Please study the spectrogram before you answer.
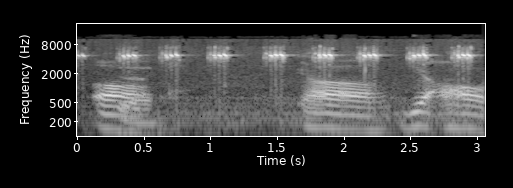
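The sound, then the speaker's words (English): A crickets-chirping sound effect of high, short chirps repeats at an even, regular pace, loud and clear with no talking. “We got crickets from Joseph”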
